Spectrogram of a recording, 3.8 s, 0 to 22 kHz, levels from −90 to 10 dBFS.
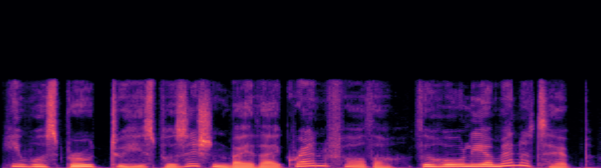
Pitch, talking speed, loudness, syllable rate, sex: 225 Hz, 190 wpm, -16 LUFS, 5.7 syllables/s, female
